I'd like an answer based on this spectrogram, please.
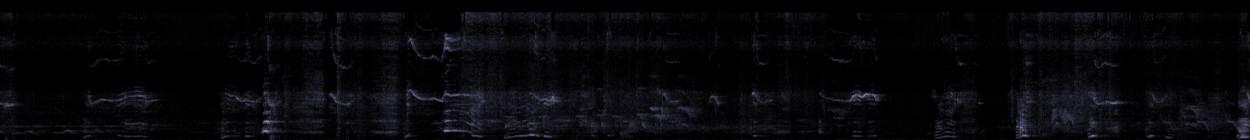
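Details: Puppies fighting give high, arching whines and sharp yips in quick, irregular bursts as they scuffle.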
